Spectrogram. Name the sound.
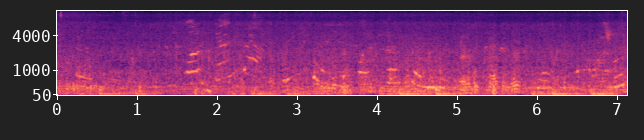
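cold mountain stream water flowing over stones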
